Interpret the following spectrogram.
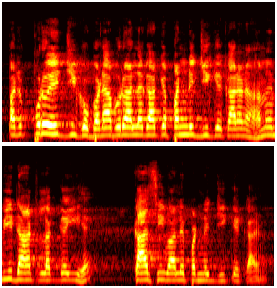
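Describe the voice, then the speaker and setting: A male religious storyteller tells a comic tale in a lively way and acts out its characters. His voice is very high and bright. It comes through a PA in a hall with long reverb. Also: a little fast, faint music behind.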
